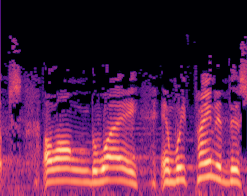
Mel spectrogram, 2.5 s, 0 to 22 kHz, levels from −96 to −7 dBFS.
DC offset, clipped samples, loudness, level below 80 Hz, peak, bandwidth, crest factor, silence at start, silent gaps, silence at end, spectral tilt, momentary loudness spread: under 0.1%; under 0.1%; -19 LUFS; -54 dBFS; -6 dBFS; 11 kHz; 12 dB; 0 s; none; 0 s; -6 dB/octave; 7 LU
